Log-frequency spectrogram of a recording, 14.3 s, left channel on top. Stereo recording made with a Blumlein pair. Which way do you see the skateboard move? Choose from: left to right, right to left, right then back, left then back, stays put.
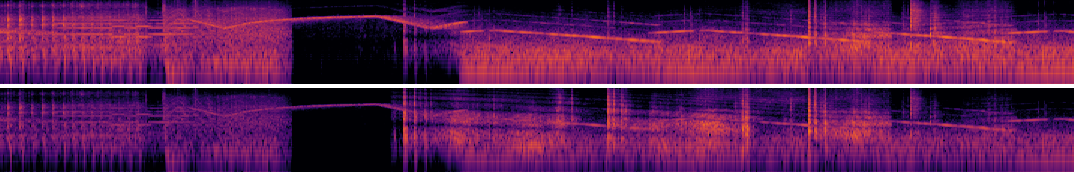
right to left.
